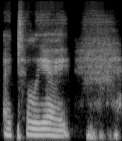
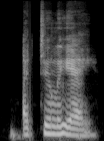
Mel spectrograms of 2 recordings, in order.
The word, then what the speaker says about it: atelier: the the life of a an apprentice to atelier and then i went over because um i couldn't quite grasp the pronunciation of it the way they were saying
